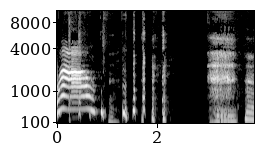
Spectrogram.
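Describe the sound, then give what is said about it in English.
A cat meows, a long wavering cry followed by a rapid string of short chirping yelps, then a brief silence and a harsher, louder yowl. “Where's Ralph's cat when you need it?”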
